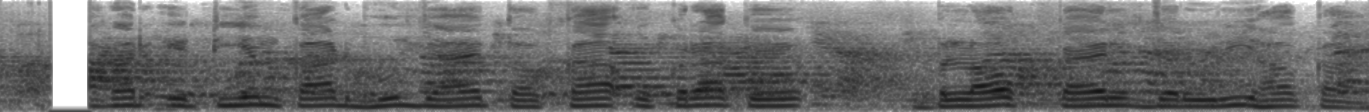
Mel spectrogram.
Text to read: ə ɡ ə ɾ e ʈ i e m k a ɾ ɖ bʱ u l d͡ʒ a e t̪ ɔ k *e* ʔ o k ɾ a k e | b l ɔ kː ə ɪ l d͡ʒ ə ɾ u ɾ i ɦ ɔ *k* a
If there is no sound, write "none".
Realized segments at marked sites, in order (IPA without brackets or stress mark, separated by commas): a, k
